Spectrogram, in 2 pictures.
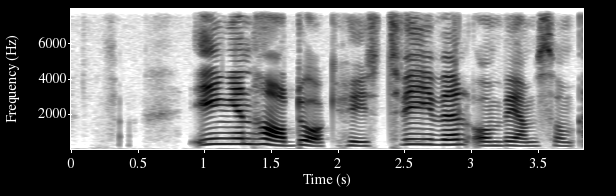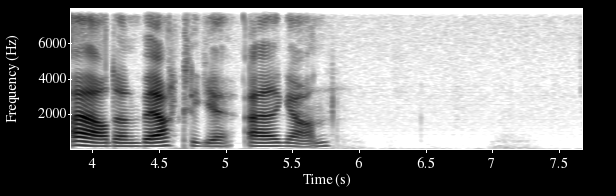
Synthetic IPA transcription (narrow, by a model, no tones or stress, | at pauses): s | ʔɪŋːənɦaɖɔkːhʏːst̪ʰːviːvəlʔɔmvɛmsɔmæɖɛnvæɾkʰlɪɡəʔɛːɡan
